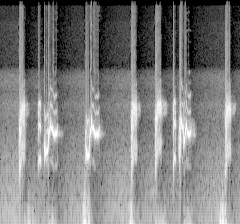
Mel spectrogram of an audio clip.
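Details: Lively sooty-headed bulbul singing, offered as a lure and tutor recording: sharp down-slurred chirps alternate with short gurgling, fluty phrases every half second or so, against a quiet background.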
